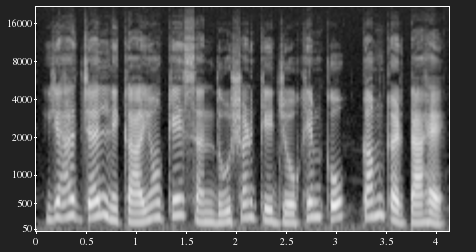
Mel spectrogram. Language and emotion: Hindi, neutral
